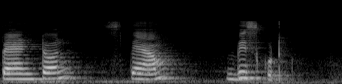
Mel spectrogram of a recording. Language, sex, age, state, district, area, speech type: Marathi, female, 45-60, Maharashtra, Nanded, urban, spontaneous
